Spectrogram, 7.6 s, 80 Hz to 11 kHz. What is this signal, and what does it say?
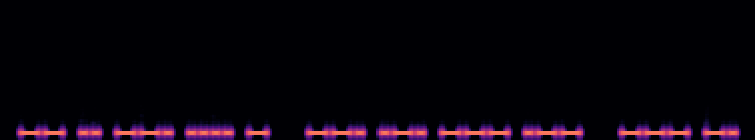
Morse code, heard as a keyed tone, about 21 wpm, 700 Hz. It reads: MIGHT GROW ON
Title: Sentences from Top 1000 Words - Review Part 1 - 20wpm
